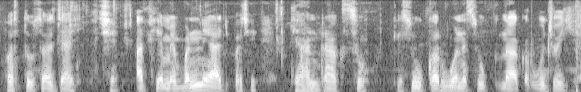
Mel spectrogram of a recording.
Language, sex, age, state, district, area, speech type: Gujarati, male, 18-30, Gujarat, Narmada, rural, spontaneous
